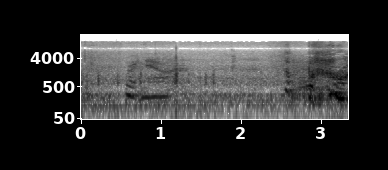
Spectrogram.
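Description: A person with the sniffles sneezes, a sharp burst after a short intake of breath, close and loud, with people talking nearby before and after.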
